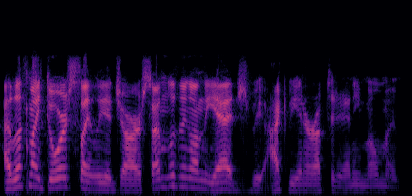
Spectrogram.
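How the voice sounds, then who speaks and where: A joking man hosts a comedy podcast from a home video call, often breaking off and restarting his sentences. His voice sounds very bright, almost sharp. The call audio is dull and lo-fi. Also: medium pitch, fast, no echo. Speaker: podcast host. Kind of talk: casual video-call chat.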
